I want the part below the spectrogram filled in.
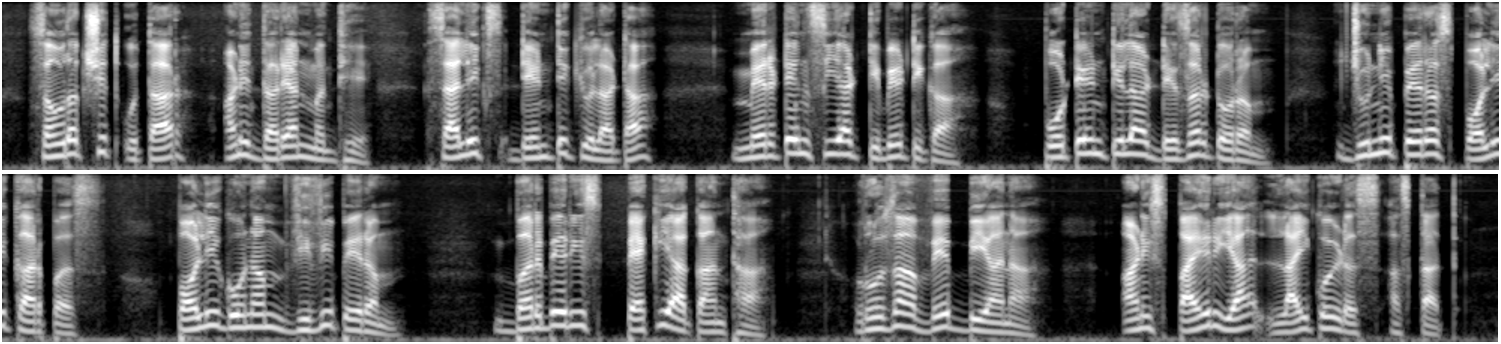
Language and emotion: Marathi, neutral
